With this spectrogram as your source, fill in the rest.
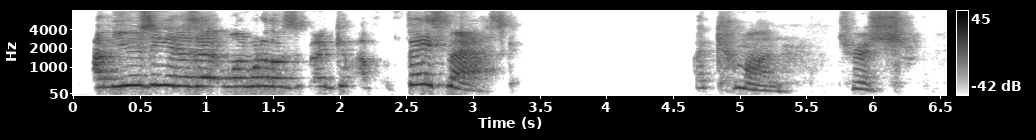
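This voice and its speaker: In a quiet background with audible room echo, a man speaks at an extremely high pitch and a very slow pace, with ordinary pitch variation and long, frequent pauses. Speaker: actor. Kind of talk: scripted virtual theater monologue, couple bickering over video call. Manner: sheepish, defensive, hesitant. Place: kitchen. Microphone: webcam.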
